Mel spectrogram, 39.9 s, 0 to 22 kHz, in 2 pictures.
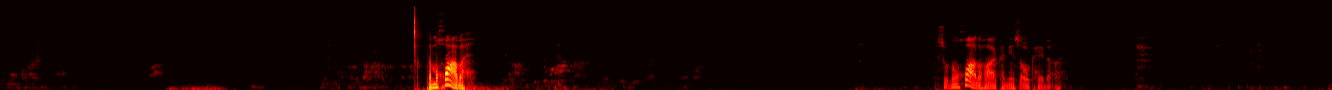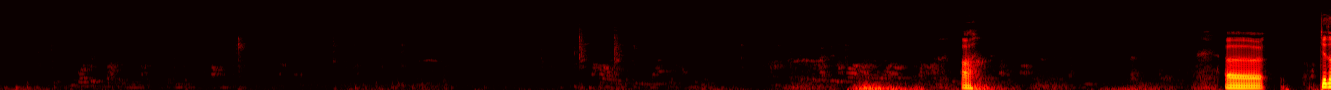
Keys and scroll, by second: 0.4 ctrl+z, 23.4 ctrl+z, 28.6 space, 29.1 space.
